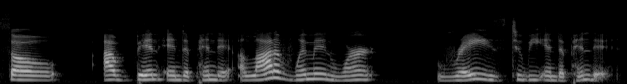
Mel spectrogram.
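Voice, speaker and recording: A woman with an American accent has an ordinary speaking voice, pitched fairly high. She talks at a fairly slow pace with fairly even intonation. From Colorado, Denver. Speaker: rapper and businesswoman. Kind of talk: interview.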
